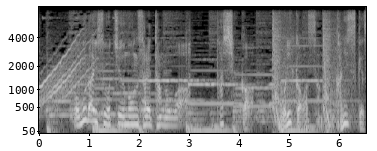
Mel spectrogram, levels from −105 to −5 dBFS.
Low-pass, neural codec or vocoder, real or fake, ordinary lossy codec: 7.2 kHz; none; real; none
